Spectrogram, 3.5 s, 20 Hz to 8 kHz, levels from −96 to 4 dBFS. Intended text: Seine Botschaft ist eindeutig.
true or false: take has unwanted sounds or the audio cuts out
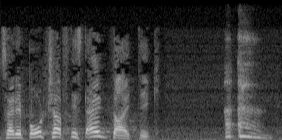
true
